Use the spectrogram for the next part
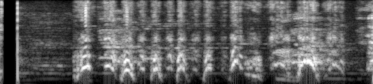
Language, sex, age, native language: Icelandic, male, 12, Icelandic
